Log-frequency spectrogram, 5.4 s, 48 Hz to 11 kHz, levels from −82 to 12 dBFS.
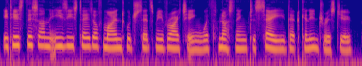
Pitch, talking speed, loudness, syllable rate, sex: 220 Hz, 210 wpm, -18 LUFS, 5.0 syllables/s, female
